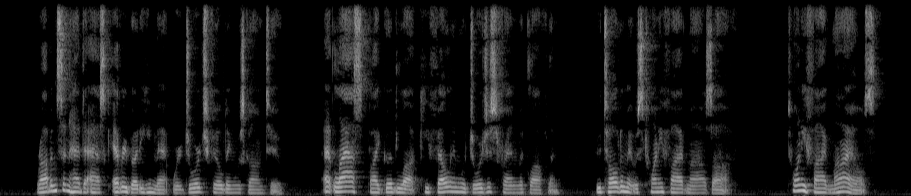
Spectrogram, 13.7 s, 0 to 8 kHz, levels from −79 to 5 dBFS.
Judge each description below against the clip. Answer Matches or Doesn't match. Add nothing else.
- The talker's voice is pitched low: Doesn't match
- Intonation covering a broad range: Doesn't match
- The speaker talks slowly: Doesn't match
